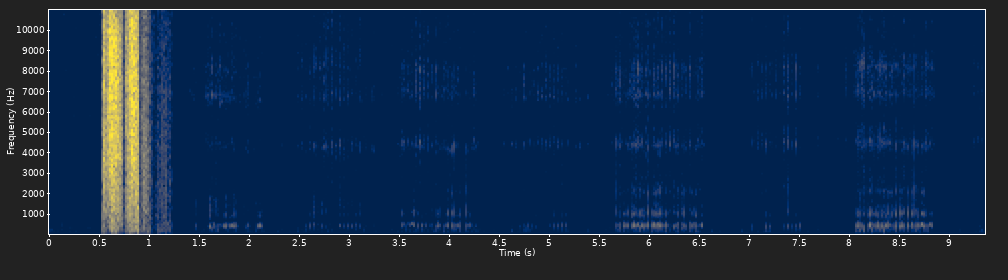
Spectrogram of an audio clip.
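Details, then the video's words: A loud rustling crackle opens, then a kitten purrs quietly in short rumbling bursts separated by silences, growing fuller toward the end. "Cat Purring"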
